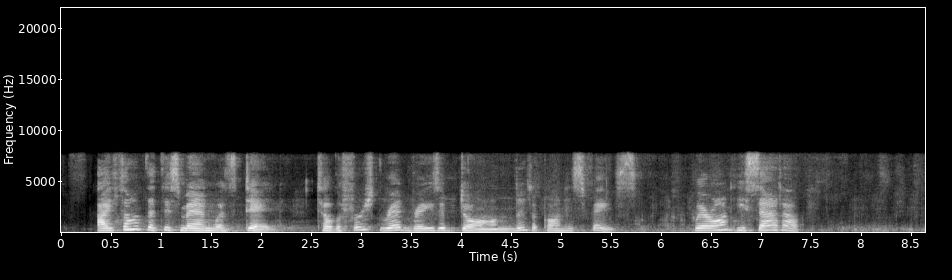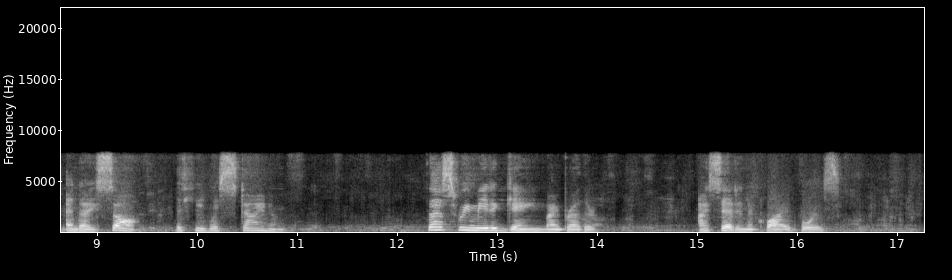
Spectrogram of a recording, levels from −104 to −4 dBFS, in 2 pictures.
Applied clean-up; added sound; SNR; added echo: neural separator model SepFormer DNS4.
